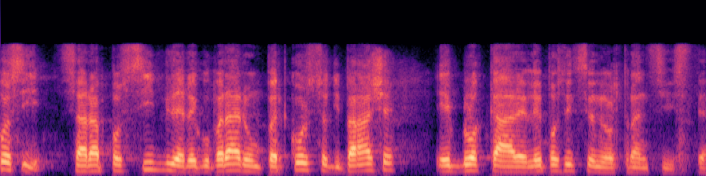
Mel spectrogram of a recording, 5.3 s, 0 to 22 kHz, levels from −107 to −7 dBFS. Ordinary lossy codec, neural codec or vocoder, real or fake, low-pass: none; codec, 16 kHz, 2 kbps, FunCodec, trained on Chinese and English, 25 frames a second; fake; none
